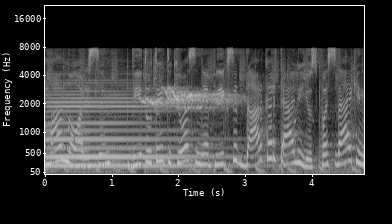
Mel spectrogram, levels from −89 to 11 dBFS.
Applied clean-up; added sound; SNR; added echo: none; Bowed string instrument + Bird; 1 dB; none.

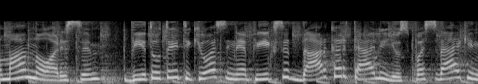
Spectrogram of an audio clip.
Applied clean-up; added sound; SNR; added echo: none; none; none; none.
